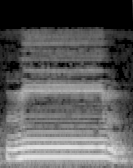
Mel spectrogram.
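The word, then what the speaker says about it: ميم: এখানে শুকনো অংশ বলতে এইভাবে খুব চাপ দিয়ে মিম এরকম ভাবে উচ্চারণ করা যাবে না। এখানে মিম, মিম।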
